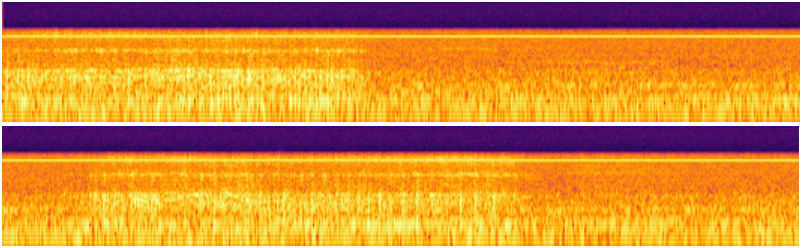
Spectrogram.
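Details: A sleeping man snoring in Vegas after the curtains were opened: slow rumbling breaths in a steady rhythm, louder on each inward breath, over a constant room hum.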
